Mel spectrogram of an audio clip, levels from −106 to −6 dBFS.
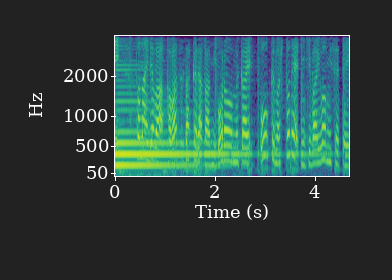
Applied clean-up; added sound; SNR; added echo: neural mask model RNNoise.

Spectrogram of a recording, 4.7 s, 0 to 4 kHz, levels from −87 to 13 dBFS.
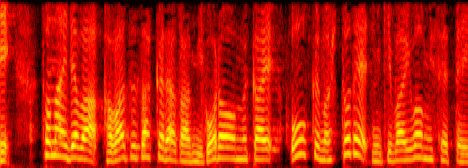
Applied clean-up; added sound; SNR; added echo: neural mask model Resemble Enhance denoiser.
